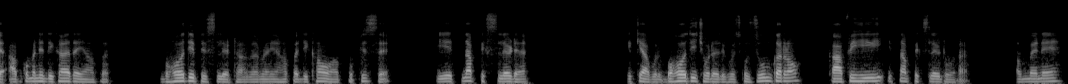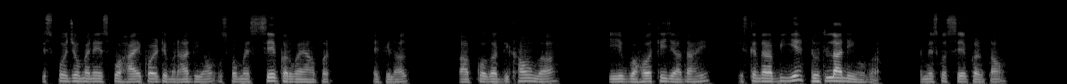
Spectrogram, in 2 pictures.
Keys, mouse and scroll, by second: 0.0 click, 2.2 click, 3.8 click, 5.0 click, 5.1 click, 10.2 click, 11.5 click, 12.3 click, 14.6 click, 15.8 click, 19.9 click, 21.1 click.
